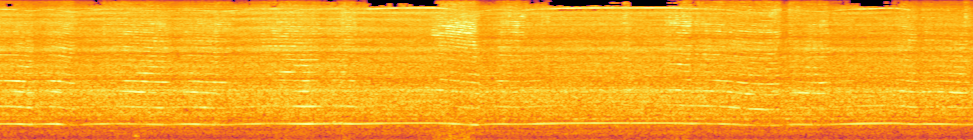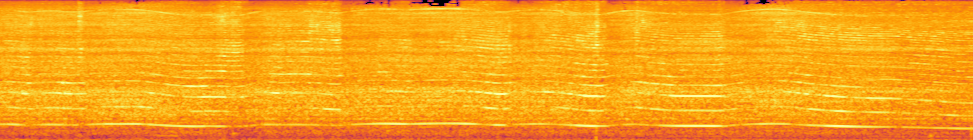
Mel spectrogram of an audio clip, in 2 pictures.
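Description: Electric die grinder with a Saburrtooth taper bit whining at speed and rasping away wood. Its pitch dips now and then as the bit is pressed into the carving under load, and drops again near the end.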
